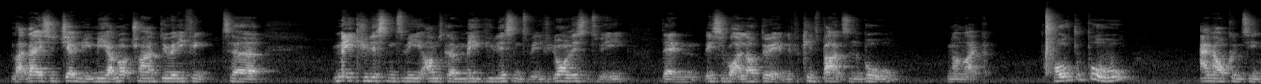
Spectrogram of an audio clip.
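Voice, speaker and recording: A man's fairly high voice at a very fast pace, with long, frequent pauses, audible room echo and noticeable background noise. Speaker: football coach and podcast co-host. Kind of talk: casual chat. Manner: loud; animated.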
